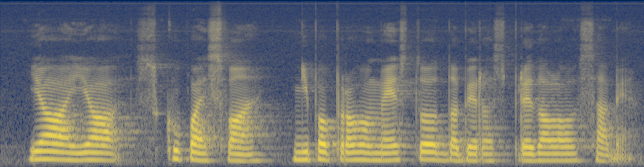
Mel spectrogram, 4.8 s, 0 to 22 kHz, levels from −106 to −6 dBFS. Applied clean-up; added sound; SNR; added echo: none; none; none; none.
